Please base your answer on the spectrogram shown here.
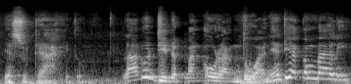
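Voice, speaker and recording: A man preacher telling a personal story in a lively sermon, addressing the listeners as brothers. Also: fairly high pitch, moderate pace.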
